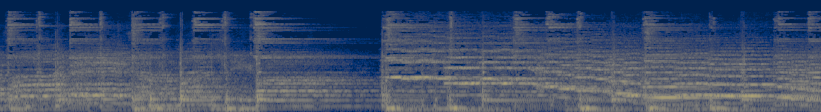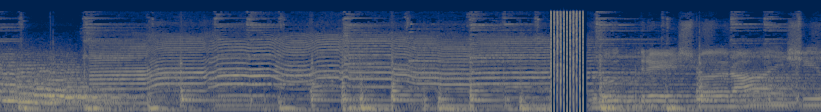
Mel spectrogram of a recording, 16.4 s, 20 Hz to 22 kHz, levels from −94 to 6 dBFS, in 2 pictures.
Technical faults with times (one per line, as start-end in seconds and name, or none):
13.73-14.09 compressed stream played as audio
